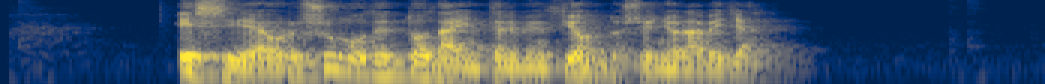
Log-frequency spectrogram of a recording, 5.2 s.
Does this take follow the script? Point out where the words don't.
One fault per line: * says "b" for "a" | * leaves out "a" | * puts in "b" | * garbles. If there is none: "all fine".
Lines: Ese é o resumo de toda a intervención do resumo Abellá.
* says "señor" for "resumo"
